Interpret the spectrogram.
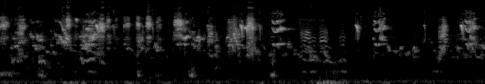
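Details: Finches chirp as they eat: quick, thin, high tweets and short whistled accents scattered in irregular clusters, with quiet low rustling below.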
